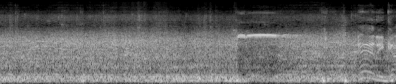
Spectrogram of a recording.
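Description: A referee's short, sharp whistle cuts through crowd noise and squeaking shoes midway through NBA 2K23 simulation gameplay of Minnesota Timberwolves against Dallas Mavericks, blown on a shot attempt for a foul.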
